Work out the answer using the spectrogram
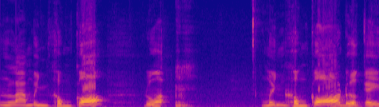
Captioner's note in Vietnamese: hắng giọng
